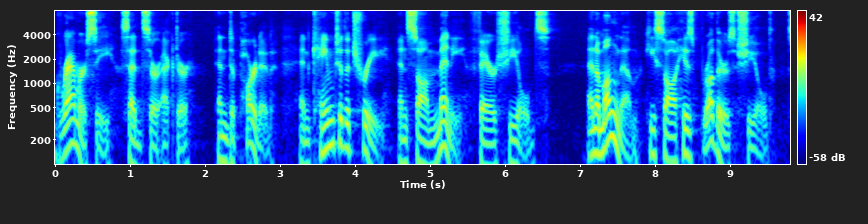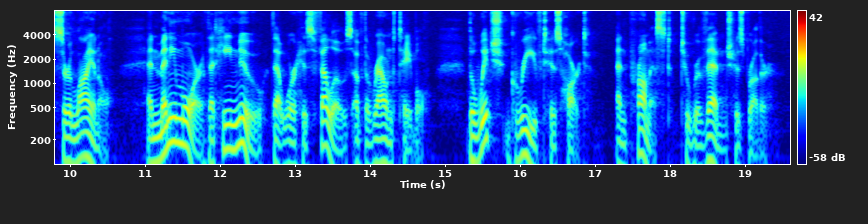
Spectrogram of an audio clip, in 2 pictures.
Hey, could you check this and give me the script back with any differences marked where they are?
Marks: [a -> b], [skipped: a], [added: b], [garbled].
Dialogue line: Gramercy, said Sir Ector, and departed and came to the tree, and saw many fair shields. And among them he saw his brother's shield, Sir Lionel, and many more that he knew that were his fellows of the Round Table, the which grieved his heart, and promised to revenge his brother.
Gramercy, said Sir Ector, and departed and came to the tree, and saw many fair shields. And among them he saw his brother's shield, Sir Lionel, and many more that he knew that were his fellows of the Round Table, the which grieved his heart, and promised to revenge his brother.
